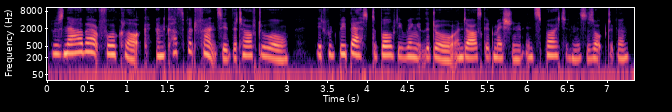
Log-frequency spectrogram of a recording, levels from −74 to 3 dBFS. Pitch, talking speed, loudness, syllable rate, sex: 230 Hz, 245 wpm, -19 LUFS, 5.9 syllables/s, female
